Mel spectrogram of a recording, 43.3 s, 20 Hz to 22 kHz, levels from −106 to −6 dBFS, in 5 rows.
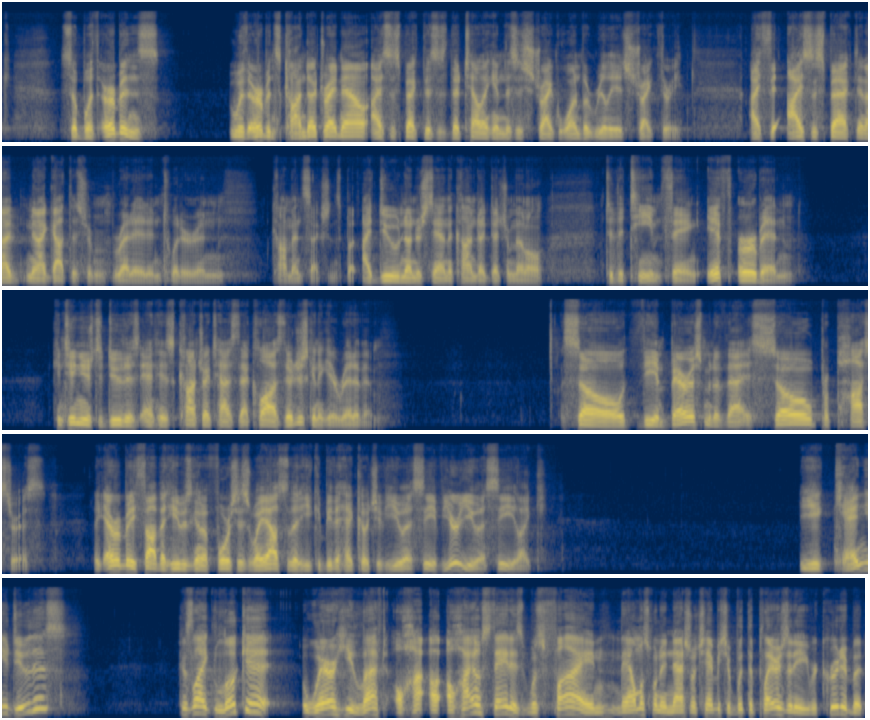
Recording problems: thin; somewhat; fading below 250 Hz

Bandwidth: 16 kHz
